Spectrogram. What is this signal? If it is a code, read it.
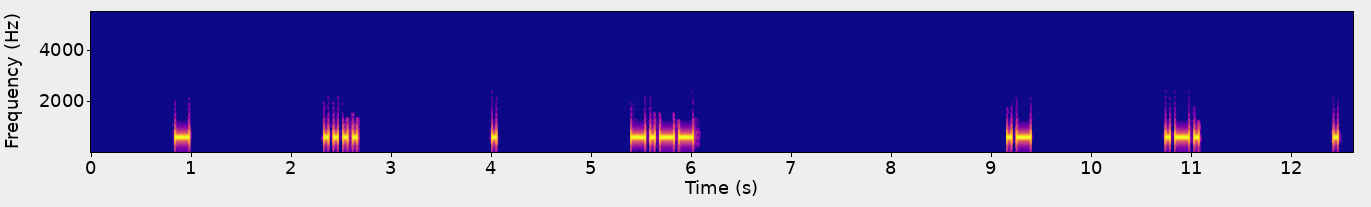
Morse code, heard as a keyed tone, about 25 wpm, spaced as for 6 wpm, 600 Hz. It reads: THEY ARE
